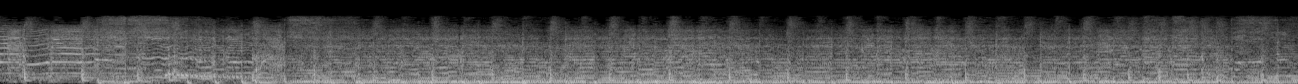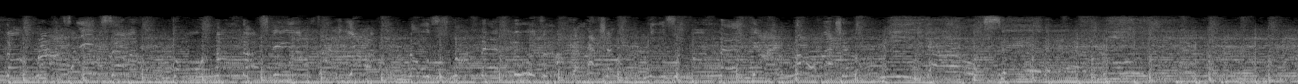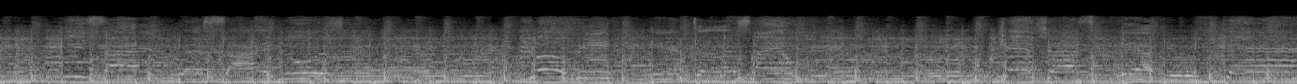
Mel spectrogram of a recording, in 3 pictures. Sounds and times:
Music: 0.0s - 38.9s.

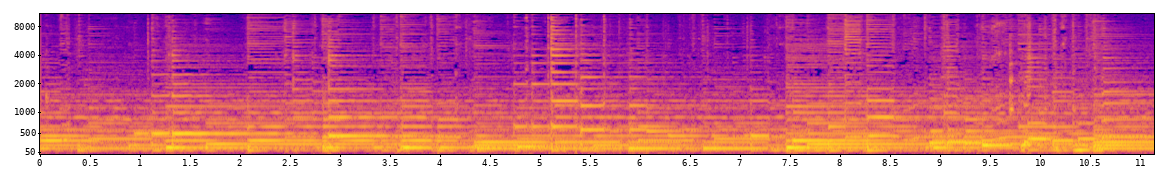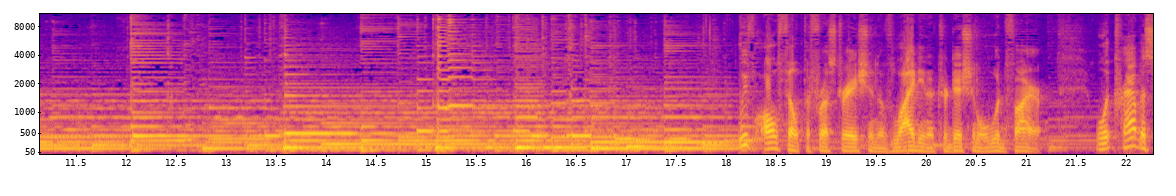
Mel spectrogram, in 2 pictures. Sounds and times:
Music: 0.0s - 22.2s.

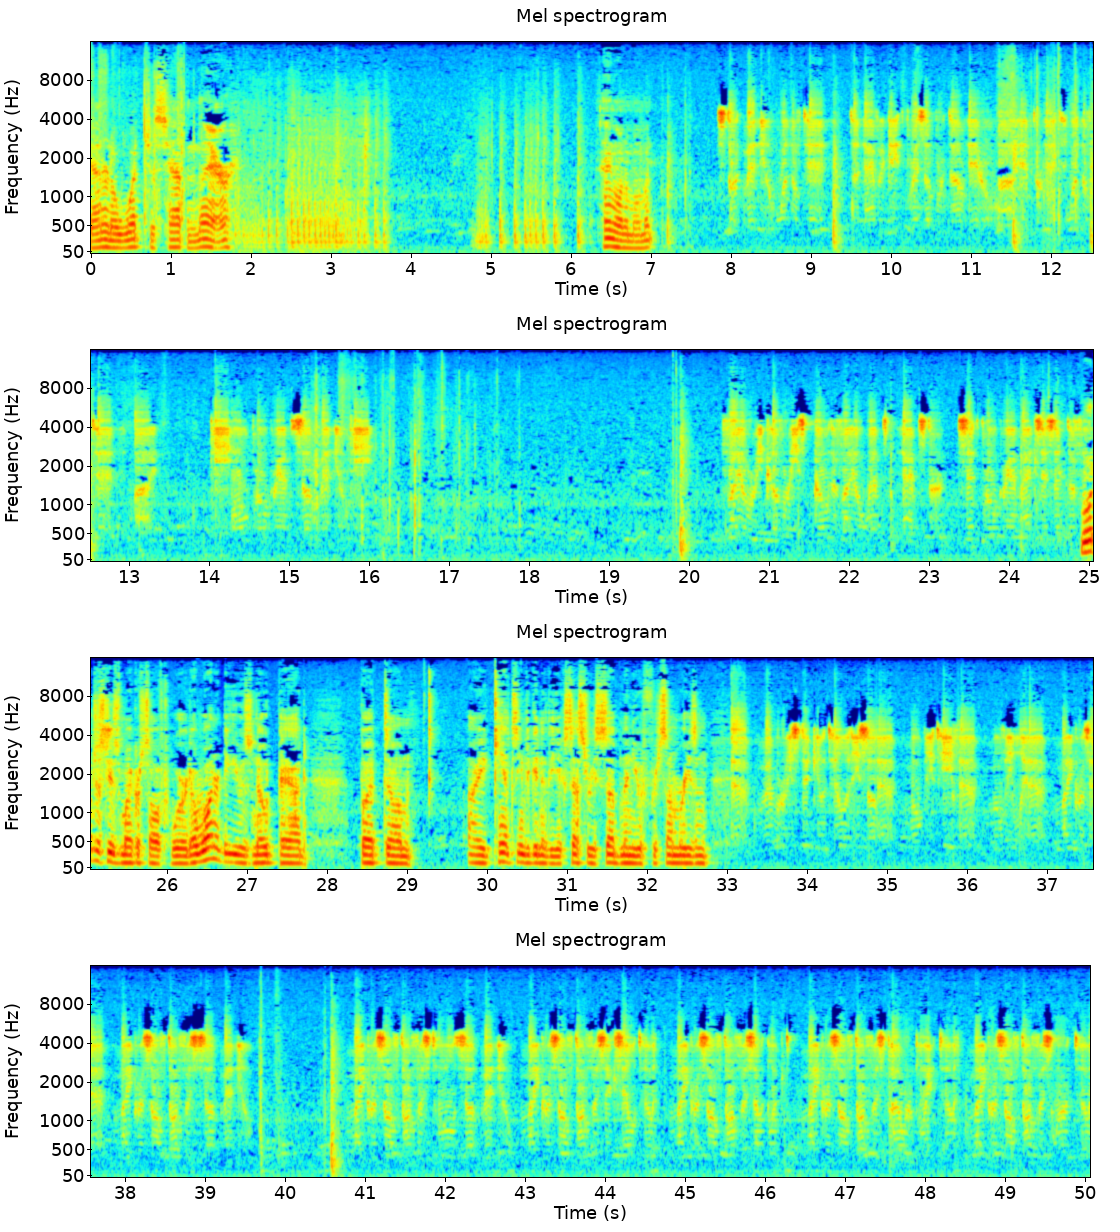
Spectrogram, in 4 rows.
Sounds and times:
Speech: 0.0s - 1.8s, 6.4s - 7.1s, 7.8s - 27.8s, 28.4s - 50.0s.

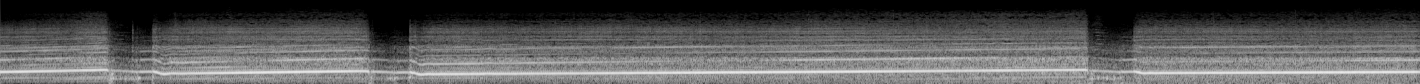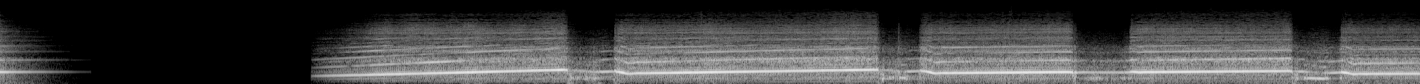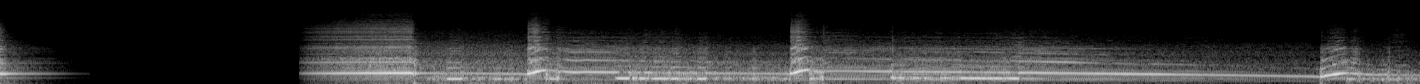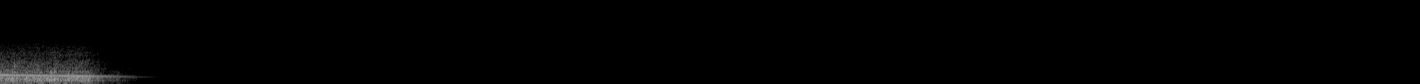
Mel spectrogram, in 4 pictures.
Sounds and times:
Accelerating, revving, vroom: 0.0s - 14.8s, 17.4s - 29.0s, 31.4s - 43.6s
Car: 0.0s - 15.0s, 17.3s - 29.2s, 31.4s - 44.2s.

